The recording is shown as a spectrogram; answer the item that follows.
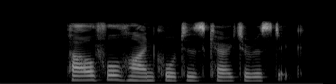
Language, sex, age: English, female, 20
